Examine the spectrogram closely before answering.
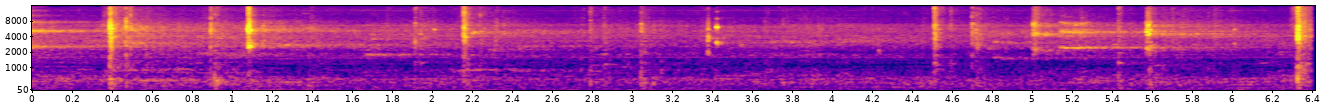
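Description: A badminton rally: sharp smacks of racket strings on the shuttlecock at irregular intervals, a second or so apart. Short high squeaks of court shoes on the floor run between them, over the steady background noise of a busy sports hall.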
